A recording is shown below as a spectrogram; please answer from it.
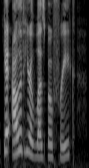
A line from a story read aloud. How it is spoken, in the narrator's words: Mallory yelled from the diving board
